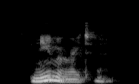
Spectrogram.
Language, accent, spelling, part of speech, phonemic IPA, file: English, Southern England, numerator, noun, /ˈnuː.məɹˌeɪ̯.təɹ/, LL-Q1860 (eng)-numerator.wav
- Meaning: 1. The number or expression written above the line in a fraction (such as 1 in ½) 2. An enumerator; someone who counts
